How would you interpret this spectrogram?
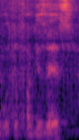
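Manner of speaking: high, whispered what the fuck; stunned disbelief. Retold or imitated. Narrator reacting to a stranger taking the stage, hushed shock. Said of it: "I'm like".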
